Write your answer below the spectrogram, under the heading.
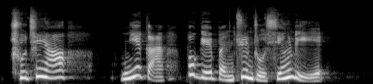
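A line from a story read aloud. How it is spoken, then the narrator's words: Angry. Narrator (Chinese): 见楚清瑶淡然地站着，一点反应也没有，不由发怒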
